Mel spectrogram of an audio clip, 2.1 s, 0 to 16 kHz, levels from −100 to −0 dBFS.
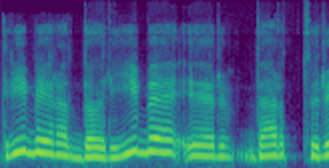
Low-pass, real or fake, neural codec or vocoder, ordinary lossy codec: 14.4 kHz; fake; vocoder, 44.1 kHz, 128 mel bands every 256 samples, BigVGAN v2; Opus, 24 kbps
